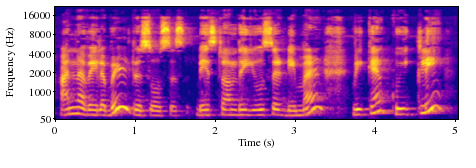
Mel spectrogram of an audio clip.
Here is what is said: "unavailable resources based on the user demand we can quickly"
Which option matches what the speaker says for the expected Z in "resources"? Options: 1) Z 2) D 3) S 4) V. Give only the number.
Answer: 3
